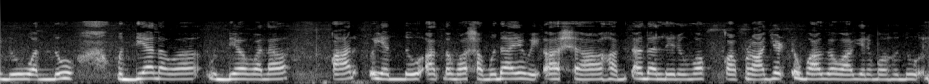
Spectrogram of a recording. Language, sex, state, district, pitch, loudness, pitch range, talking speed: Kannada, female, Karnataka, Koppal, 245 Hz, -14 LUFS, 235-255 Hz, 75 wpm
